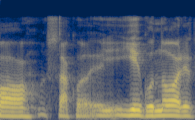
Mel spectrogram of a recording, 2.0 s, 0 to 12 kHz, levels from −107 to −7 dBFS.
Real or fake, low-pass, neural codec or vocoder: real; 7.2 kHz; none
